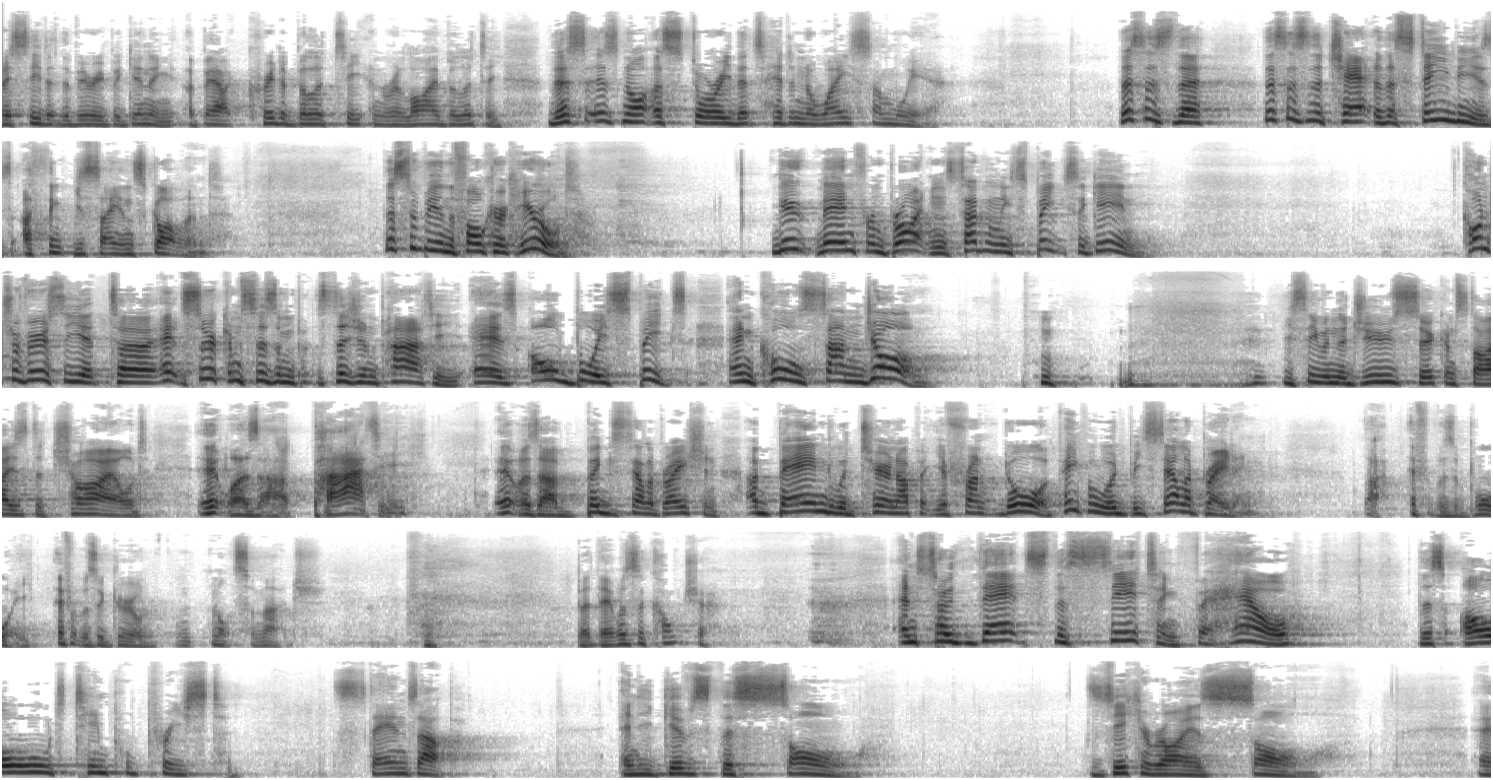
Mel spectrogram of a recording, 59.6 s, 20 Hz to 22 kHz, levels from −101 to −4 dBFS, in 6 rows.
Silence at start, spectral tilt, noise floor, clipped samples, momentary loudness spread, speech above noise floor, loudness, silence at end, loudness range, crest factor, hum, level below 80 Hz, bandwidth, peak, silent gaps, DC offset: 0 s; -4.5 dB/octave; -71 dBFS; under 0.1%; 16 LU; 46 dB; -25 LUFS; 0 s; 9 LU; 20 dB; none; -72 dBFS; 16 kHz; -6 dBFS; none; under 0.1%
